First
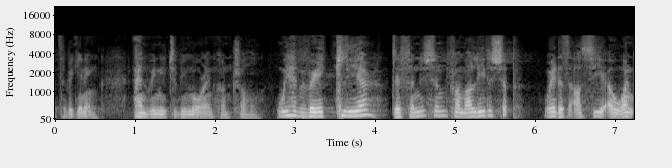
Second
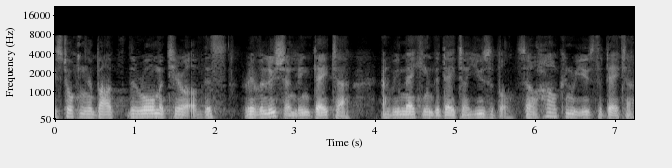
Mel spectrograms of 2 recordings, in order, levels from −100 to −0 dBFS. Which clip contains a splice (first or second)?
first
